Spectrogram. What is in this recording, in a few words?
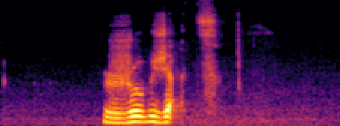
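Tlacochahuaya Zapotec; yellow corn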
